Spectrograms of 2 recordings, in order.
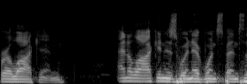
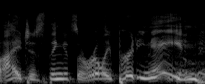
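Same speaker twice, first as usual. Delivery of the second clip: mock, very high, flustered, panicked voice; 12 semitones higher, 6 dB quieter than usual. Retelling own answer to her pointed question: imitating own panicked reply. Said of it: "So I immediately panic".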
